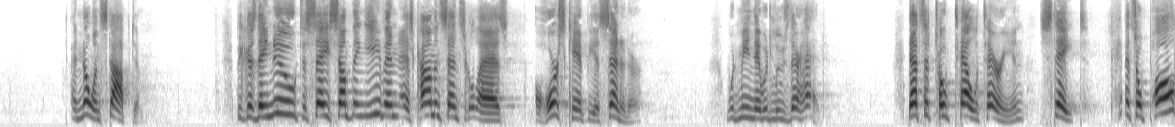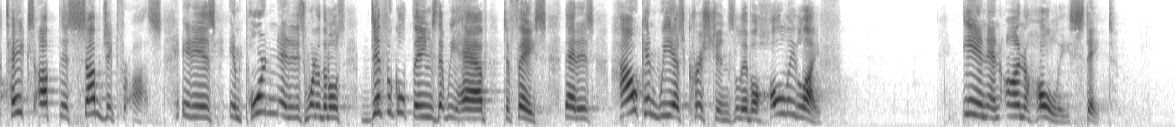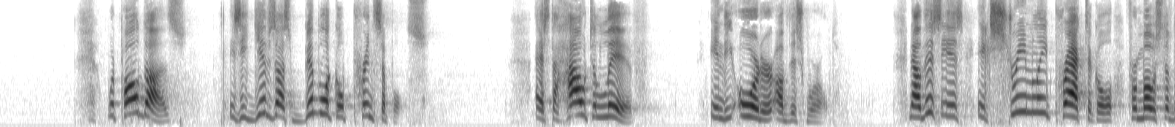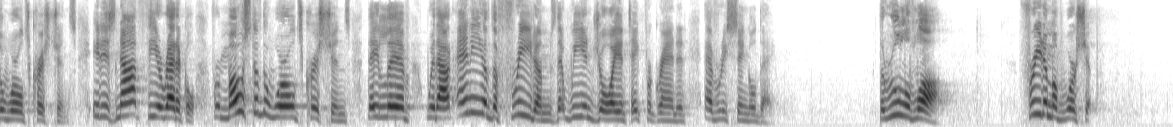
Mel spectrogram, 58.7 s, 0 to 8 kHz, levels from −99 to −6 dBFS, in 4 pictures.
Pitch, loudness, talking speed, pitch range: 255 Hz, -31 LUFS, 140 wpm, 210-285 Hz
